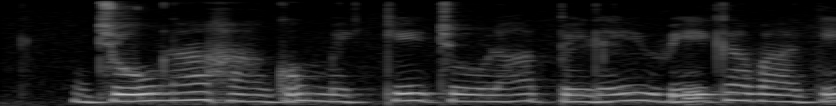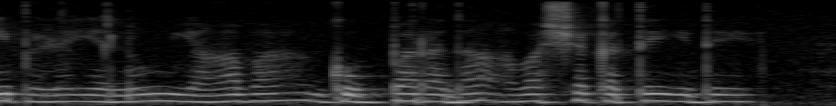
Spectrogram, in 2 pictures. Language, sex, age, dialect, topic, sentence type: Kannada, female, 31-35, Mysore Kannada, agriculture, question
